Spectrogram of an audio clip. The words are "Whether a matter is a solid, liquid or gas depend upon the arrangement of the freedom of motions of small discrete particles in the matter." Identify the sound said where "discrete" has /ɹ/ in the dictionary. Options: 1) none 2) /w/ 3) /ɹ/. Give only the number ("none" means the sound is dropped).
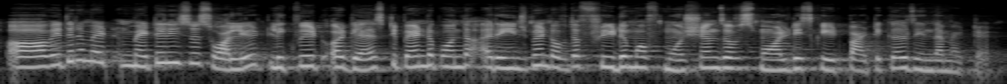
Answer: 3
